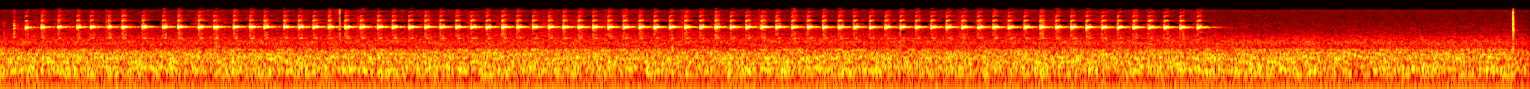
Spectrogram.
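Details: Phantasmal poison frogs of the Santa Isabela form, a breeding captive trio of one male and two females kept in a vertical tank, calling while feeding: a rapid run of high, evenly spaced buzzy pulses for six seconds, then stopping abruptly.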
